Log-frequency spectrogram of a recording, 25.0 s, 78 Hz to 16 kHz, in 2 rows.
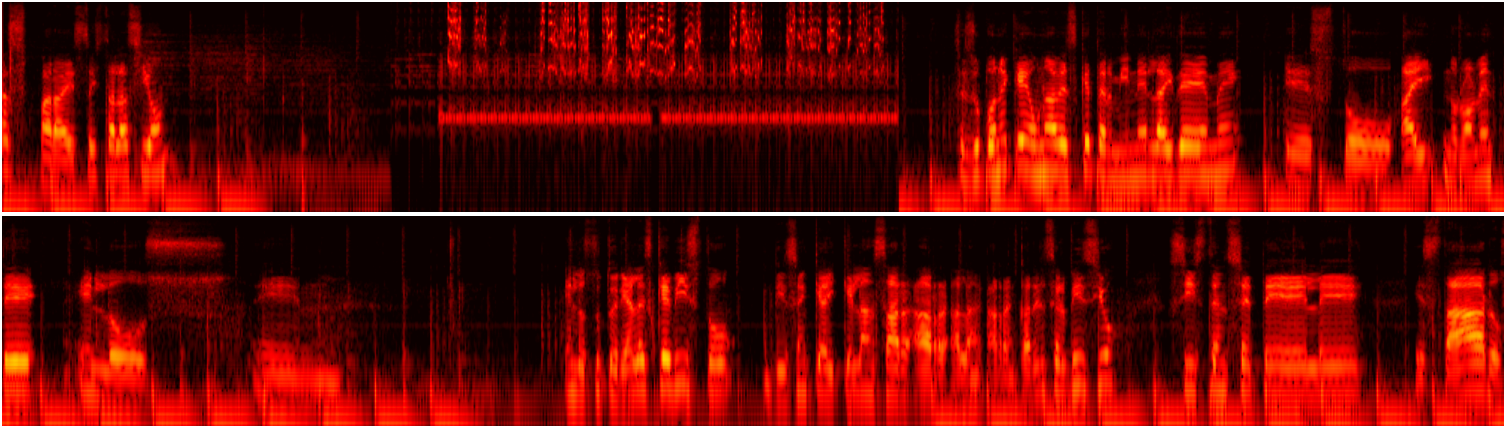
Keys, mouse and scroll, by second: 0.0 Return.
